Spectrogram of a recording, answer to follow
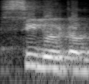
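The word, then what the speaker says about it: Psilotum: Example लिखा गया है सिलोटम, थोड़ा ध्यान दीजिएगा, पी साइलेंट रहता है यहाँ पे।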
